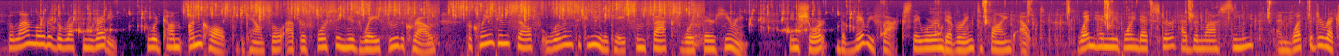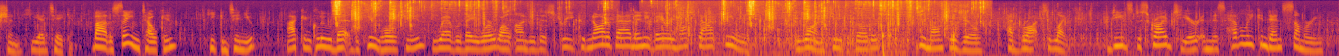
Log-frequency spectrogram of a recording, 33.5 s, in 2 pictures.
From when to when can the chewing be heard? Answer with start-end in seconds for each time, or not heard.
20.9-29.1.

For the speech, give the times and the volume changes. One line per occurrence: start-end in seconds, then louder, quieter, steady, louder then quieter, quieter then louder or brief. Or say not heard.
0.1-33.4 steady.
